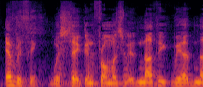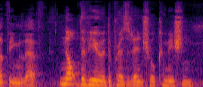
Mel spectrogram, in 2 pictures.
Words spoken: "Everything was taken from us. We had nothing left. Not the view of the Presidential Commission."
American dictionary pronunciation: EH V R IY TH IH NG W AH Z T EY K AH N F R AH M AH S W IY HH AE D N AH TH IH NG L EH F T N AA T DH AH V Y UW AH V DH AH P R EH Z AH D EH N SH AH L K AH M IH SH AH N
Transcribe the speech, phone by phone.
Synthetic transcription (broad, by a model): EH V R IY TH IH NG W AH Z T EY K AH N F R AH M AH S W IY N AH D N AH TH IH NG L EH F T N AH T DH AH V Y UW AH V DH AH P R EH Z AH D EH N SH AH L K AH M IH SH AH N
